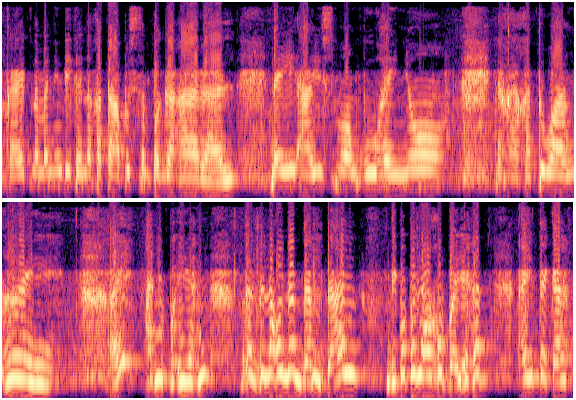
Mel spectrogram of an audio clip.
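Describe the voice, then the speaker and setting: An actress playing a cheerful, teasing young woman in a Filipino radio drama, chatty and expressive. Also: on the high side, normal speed, a little hiss or hum, close to an everyday voice, poor audio. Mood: cheerful, grateful.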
